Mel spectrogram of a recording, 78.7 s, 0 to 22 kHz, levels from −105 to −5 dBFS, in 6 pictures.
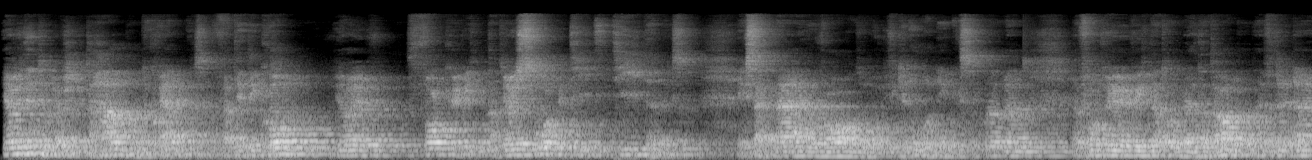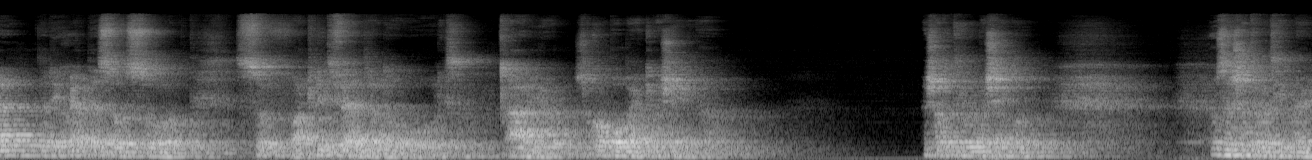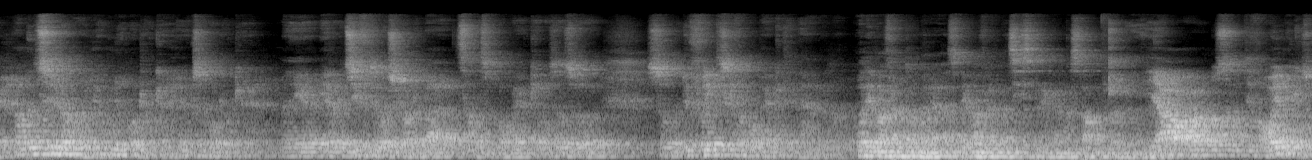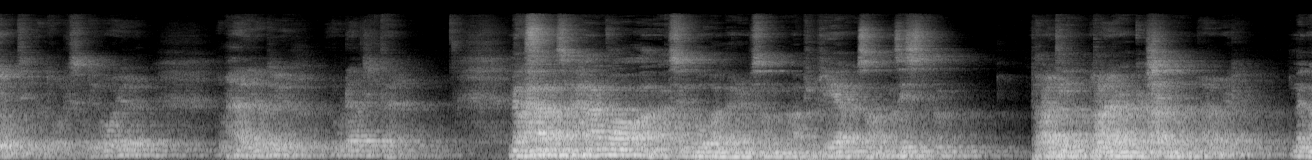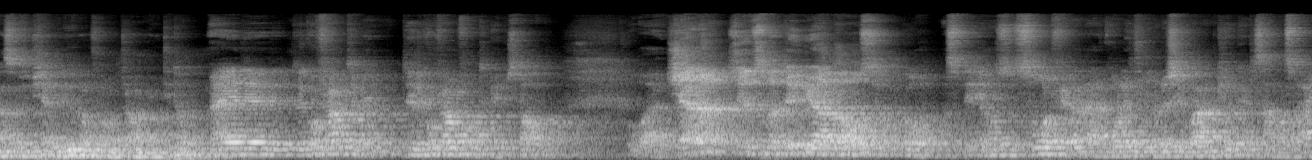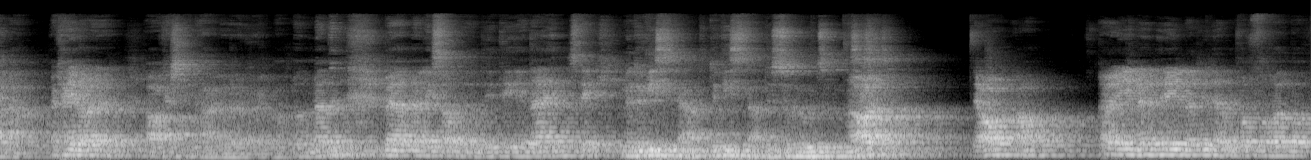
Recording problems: room echo; strong; dies away in 1.7 s
off-mic speech; far

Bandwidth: 15 kHz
